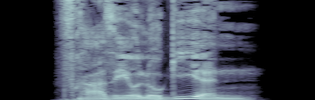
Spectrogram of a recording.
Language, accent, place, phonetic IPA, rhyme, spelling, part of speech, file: German, Germany, Berlin, [fʁazeoloˈɡiːən], -iːən, Phraseologien, noun, De-Phraseologien.ogg
- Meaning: plural of Phraseologie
